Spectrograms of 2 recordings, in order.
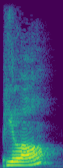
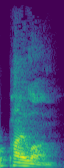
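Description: First: "Pilon" said pee-LON with a nasal French ending; French pronunciation. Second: "Pylon" said PIE-lon; English pronunciation. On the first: Podcaster guessing at a French surname, saying "Pilon" as pee-LON. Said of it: "depending on if he's French or not". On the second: Podcaster offering the other surname reading, saying "Pylon" as PIE-lon. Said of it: "how he chooses to pronounce it". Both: Shown as a demonstration.

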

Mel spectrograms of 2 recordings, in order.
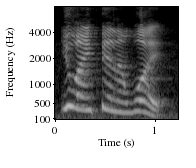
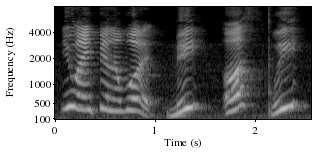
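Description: First: High, loud indignant question; indignant demand. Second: Higher and louder each word; rising indignation. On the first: Host challenging the parent who leaves, loud and incredulous. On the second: Host mocking the quitting parent, building to a high loud peak. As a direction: build the outrage up. Ranting at parents who leave. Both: Acted.

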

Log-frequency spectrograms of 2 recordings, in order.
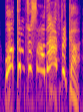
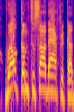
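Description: First: Much higher, hammed-up shouted welcome; mock welcome shout. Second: Said in the usual way. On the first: Greeting Xi Jinping on arrival, with a high mock shout. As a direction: bellow the welcome like a street hawker. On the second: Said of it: "repeated welcome, said plainly".

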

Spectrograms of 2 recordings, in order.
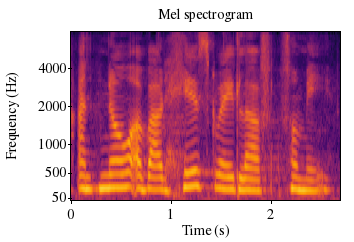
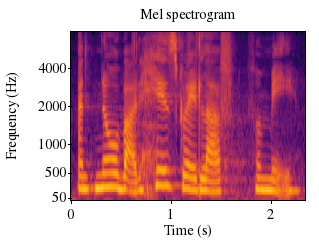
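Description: The two takes are said the same way.

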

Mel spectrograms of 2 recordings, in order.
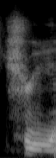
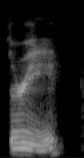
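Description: First: "tree" with a plain t for th; Jamaican pronunciation. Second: Said in the usual way. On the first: Shown as a demonstration. Explaining which sound draws giggles, Jamaican "tree" with a t. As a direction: say "tree" for three, Jamaican style. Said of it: "Jamaican accent pronounces the number". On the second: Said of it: "as tree instead of three".

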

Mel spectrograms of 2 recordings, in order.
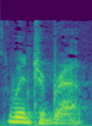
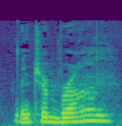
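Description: First: Brown said like the colour brown; Brown pronunciation. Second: Braun said as "brawn", rhyming with dawn; Braun pronunciation. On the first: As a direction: say Winter Brown with an ow vowel. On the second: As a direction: say Winter Braun with an aw vowel. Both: Shown as a demonstration. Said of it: "they pronounce it Winter Brown".

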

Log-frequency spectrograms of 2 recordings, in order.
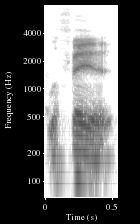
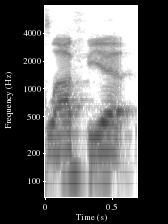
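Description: First: Lafayette said "luh-FAY-et"; standard pronunciation. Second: Lafayette said "LAH-fee-ET"; local pronunciation. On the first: Co-host contrasting two ways to say a name, Lafayette as "luh-FAY-et". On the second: Co-host showing how locals pronounce a name, Lafayette as "lah-fee-ET". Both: Shown as a demonstration. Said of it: "They pronounce Lafayette".

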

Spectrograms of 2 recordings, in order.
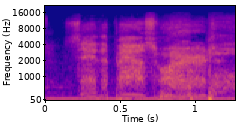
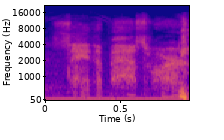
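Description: First: Breathy whispered demand; whispering a secret password. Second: Soft whispered insistence; whispering a secret password. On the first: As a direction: whisper it through the door. Acted partner demands password. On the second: Repeated password demand. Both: Acted.

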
